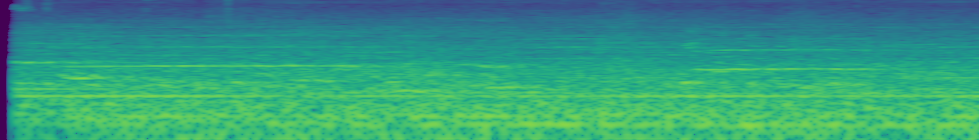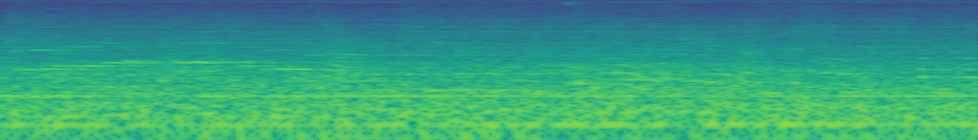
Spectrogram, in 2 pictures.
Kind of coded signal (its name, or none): none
